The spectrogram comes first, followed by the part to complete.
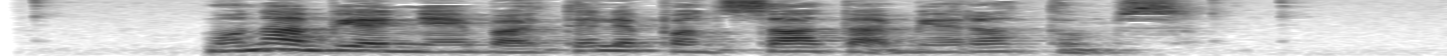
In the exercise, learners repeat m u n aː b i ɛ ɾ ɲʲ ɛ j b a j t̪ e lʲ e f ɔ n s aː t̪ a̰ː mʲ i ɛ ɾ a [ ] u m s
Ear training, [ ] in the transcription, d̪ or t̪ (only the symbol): t̪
